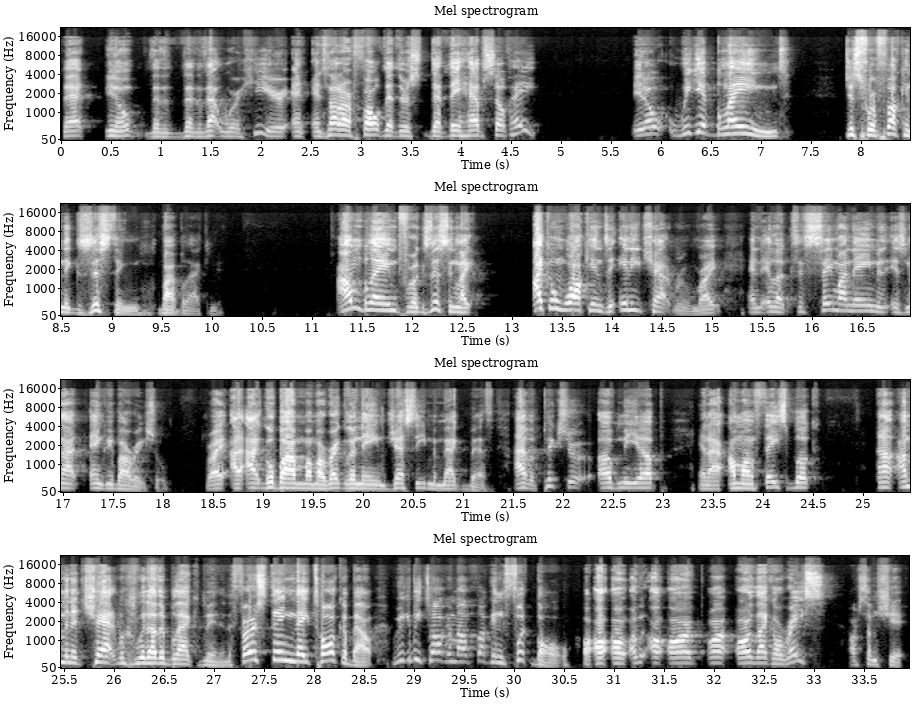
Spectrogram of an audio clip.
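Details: Adult male host with a self-described speech impediment, stuttering during an unedited live stream; stuttering.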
